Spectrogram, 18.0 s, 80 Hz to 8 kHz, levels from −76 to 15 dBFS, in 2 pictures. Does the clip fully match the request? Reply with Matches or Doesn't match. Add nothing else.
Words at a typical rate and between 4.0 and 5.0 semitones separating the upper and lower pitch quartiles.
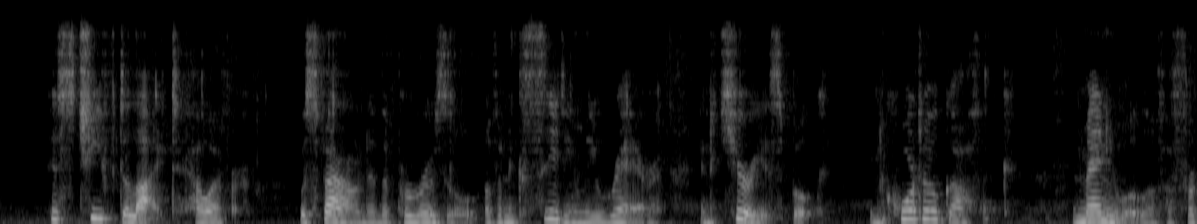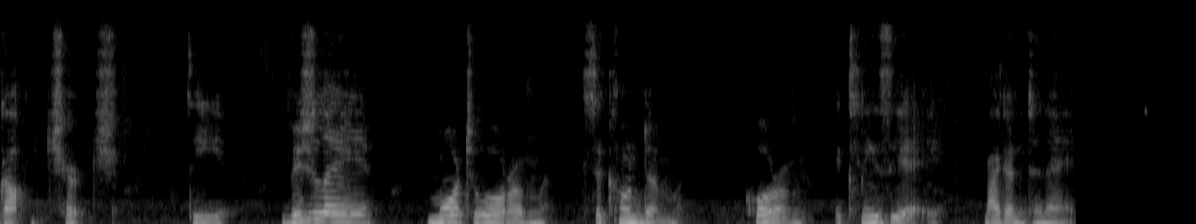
Doesn't match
